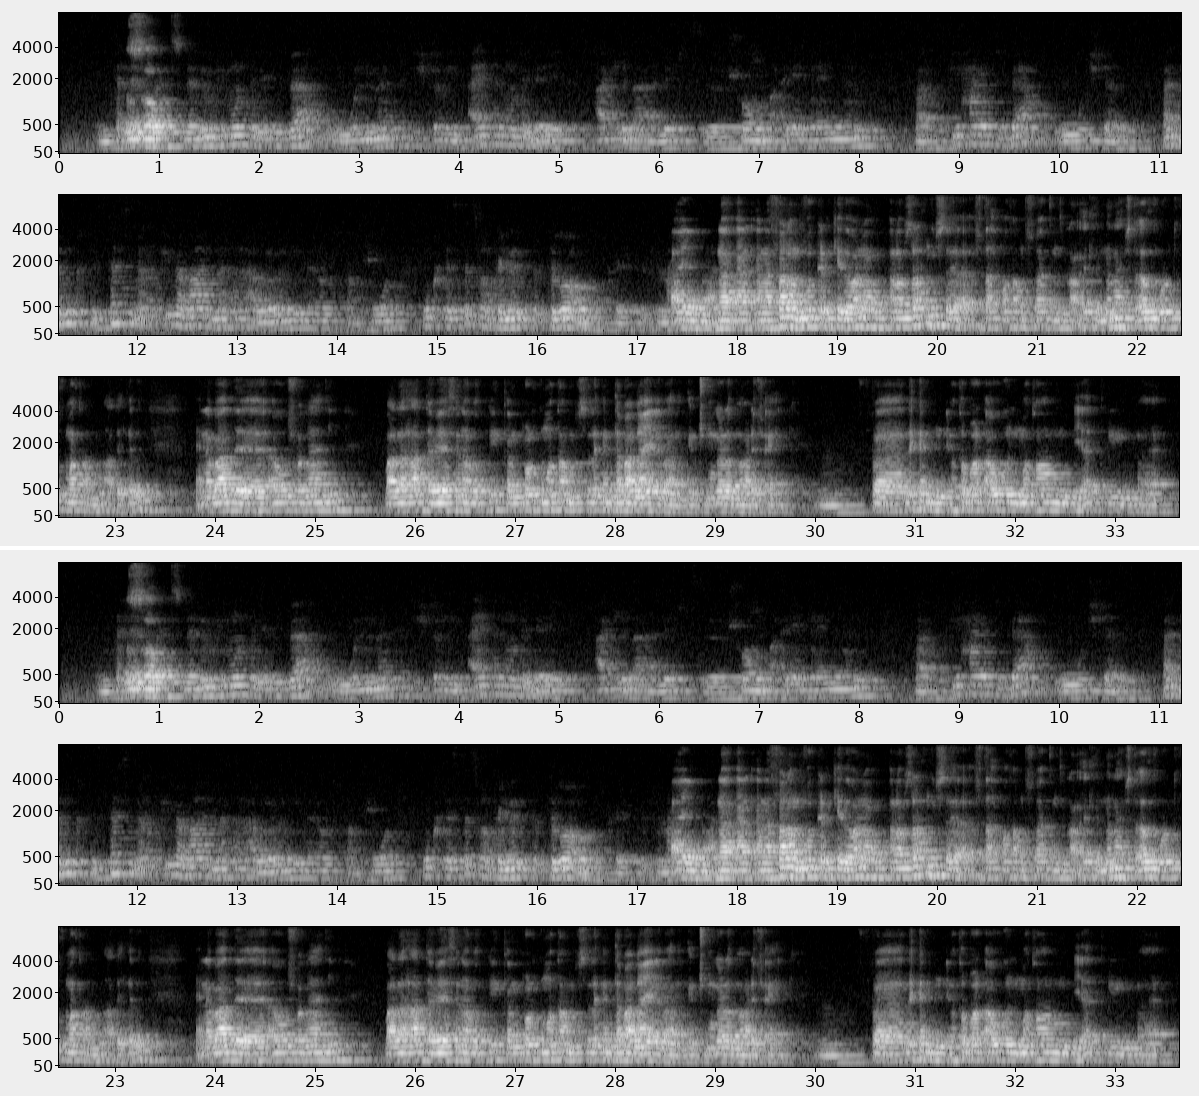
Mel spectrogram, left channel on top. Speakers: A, on the right; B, on the left.
A: انت لازم
B: بالظبط
A: لازم في منتج هيتباع والناس هتشتريه ايا كان المنتج ده ايه اكل بقى لبس شرب ايا كان يعني ففي حاجه بتتباع وتشتري فانت ممكن تستثمر فيما بعد مثلا او لو انت ناوي تفتح مشروع ممكن تستثمر في في التجاره في, في, في محل
B: ايوه
A: مثلا
B: انا انا
A: في
B: أنا فعلا بفكر كده وانا انا بصراحه نفسي افتح مطعم في وقت من الاوقات لان انا اشتغلت برضه في مطعم بعد كده يعني بعد اول شغلانه دي بعدها حتى بيها سنه او اتنين كان برضه مطعم بس ده كان تبع العيله بقى ما كانش مجرد معرفه يعني
A: مم.
B: فده كان يعتبر اول مطعم بيقدم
